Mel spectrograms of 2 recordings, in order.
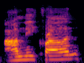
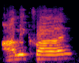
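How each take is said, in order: First: It is said with an n before the c. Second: It is said without an n before the c. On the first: This is how one particular person says it. "President Biden was saying Omnicron" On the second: This is how most people say it. "People were talking about Omicron"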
